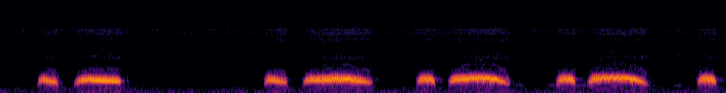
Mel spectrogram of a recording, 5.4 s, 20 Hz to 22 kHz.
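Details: Spotted dove of the Thổ Pha type, moulting, recorded 3/6/2024, gives its rước and gù cooing: each phrase is a short clipped note and then a longer steady coo, repeated in pairs with a pause near one second.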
